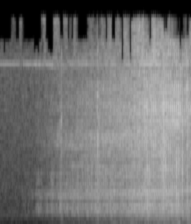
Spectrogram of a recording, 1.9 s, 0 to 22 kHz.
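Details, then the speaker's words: Athearn C44-9W model locomotive (BNSF 1096) fitted with a new Athearn RTR replacement motor, running on the layout: a light whirring gear chatter that builds steadily and evenly with no binding. The motor runs fine, if a bit noisy. "all right it runs great there it is it's a bit noisy but it's all right"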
